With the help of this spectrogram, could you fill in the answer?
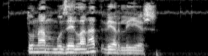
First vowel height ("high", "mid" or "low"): high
